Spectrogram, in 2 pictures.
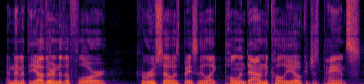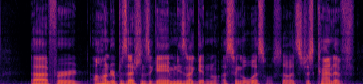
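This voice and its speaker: A man's voice: mid-range voice, fairly even intonation, fast, a little mellow, clean tone, dry recording. A man co-hosting a sports podcast, talking in a casual, opinionated way and repeating phrases for emphasis. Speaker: podcast co-host.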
